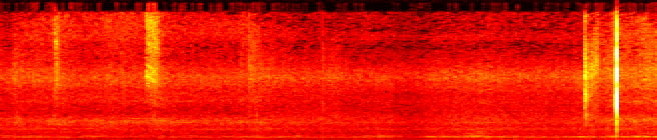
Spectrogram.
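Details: iMac after repair, incompatible hard drive replaced with new Apple-verified drive: soft, steady whirr with faint low hum, no rattle or roar; fans running smoothly and quietly, normal.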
